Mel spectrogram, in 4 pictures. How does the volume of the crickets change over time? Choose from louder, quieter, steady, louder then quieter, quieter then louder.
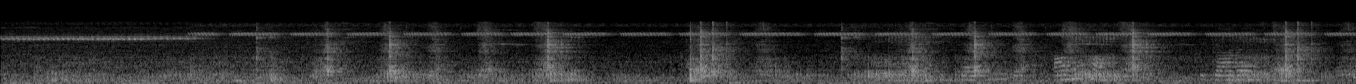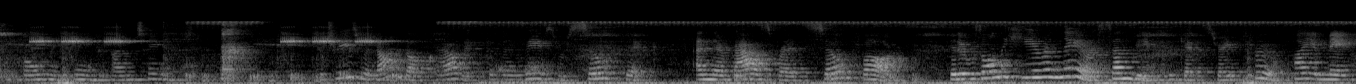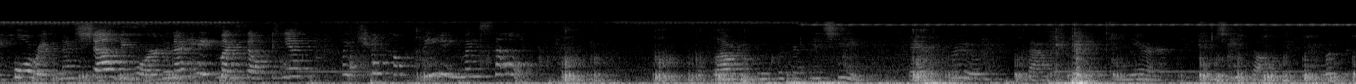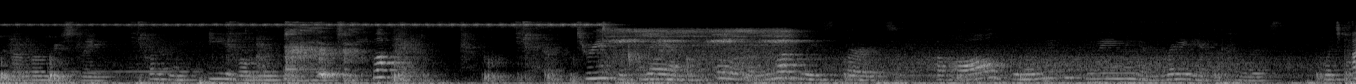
quieter then louder.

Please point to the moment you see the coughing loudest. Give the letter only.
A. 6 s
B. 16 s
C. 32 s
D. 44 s
D.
